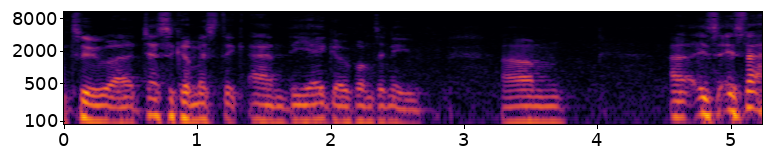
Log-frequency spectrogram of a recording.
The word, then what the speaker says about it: Fontanieve: uh something like that in Italian it sounds like font but many people mistake my surname like in in an English way or in a German Way like Fontan but is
